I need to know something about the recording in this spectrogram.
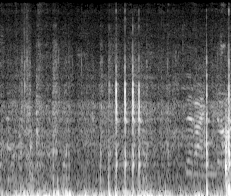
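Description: Bicycle tyres rolling over the boards of a wooden footbridge: a quick run of about four clacks a little past halfway, over a steady low rumble.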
